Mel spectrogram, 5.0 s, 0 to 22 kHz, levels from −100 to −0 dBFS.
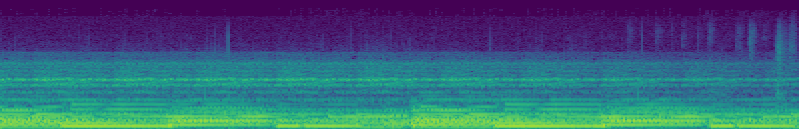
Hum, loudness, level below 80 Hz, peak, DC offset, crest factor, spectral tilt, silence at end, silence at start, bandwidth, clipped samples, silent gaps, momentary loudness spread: none; -19 LUFS; -36 dBFS; -6 dBFS; under 0.1%; 12 dB; -10 dB/octave; 0 s; 0 s; 4.3 kHz; under 0.1%; none; 4 LU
